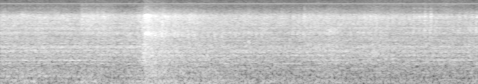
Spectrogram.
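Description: Empty coal train rolling past unseen: a steady rumbling, rattling noise, with one sharp clank about a second and a half in.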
